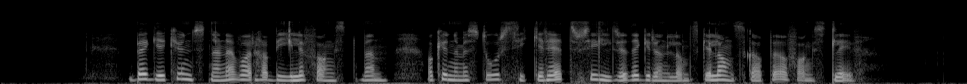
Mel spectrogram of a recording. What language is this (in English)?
Norwegian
